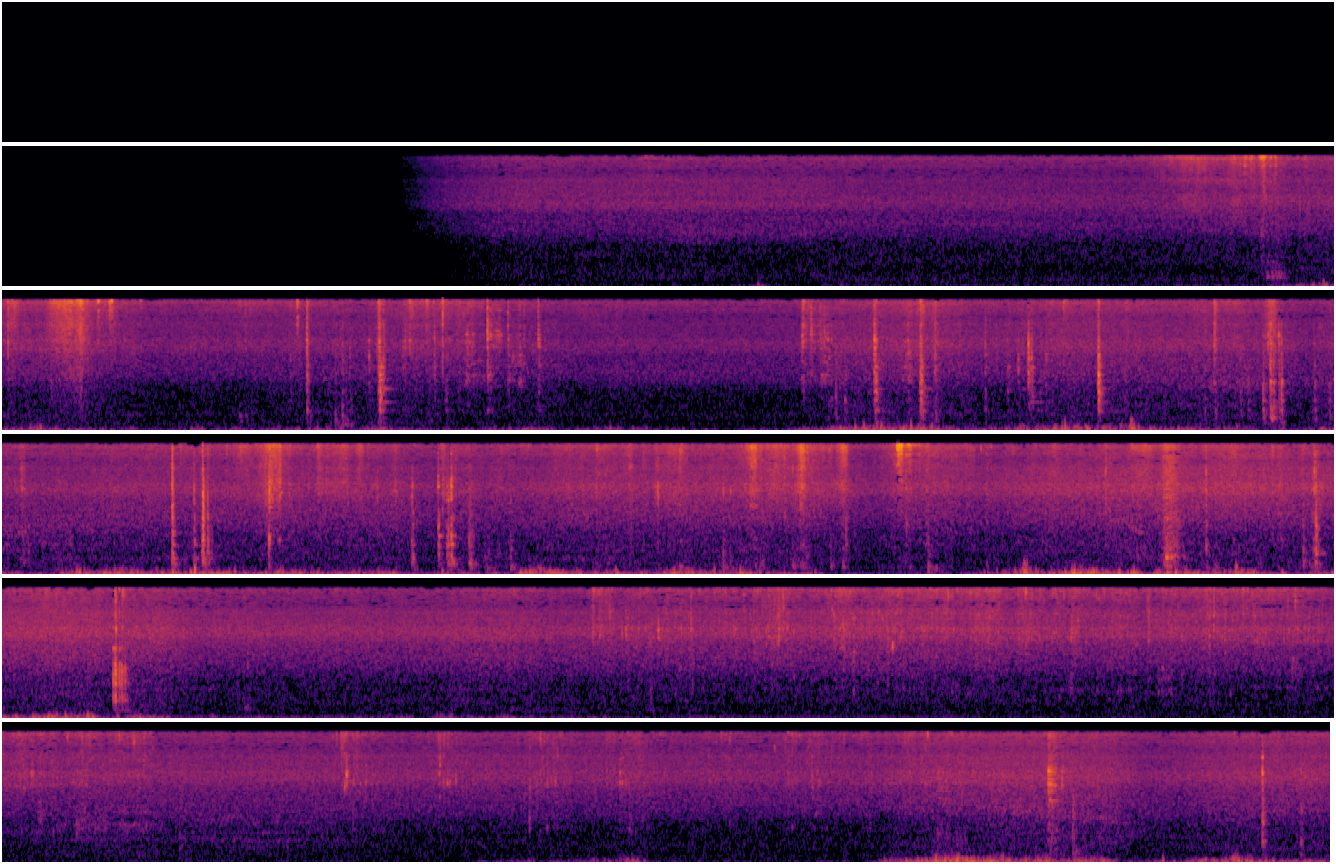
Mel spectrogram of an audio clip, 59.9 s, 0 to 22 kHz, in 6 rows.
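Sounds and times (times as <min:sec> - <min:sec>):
liquid trickling through funnel: 0:44.4 - 0:51.1.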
